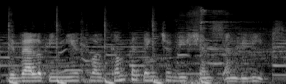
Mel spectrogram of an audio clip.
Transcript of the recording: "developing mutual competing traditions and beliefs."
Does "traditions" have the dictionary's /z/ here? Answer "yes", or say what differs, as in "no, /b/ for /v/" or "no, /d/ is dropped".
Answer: no, /s/ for /z/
